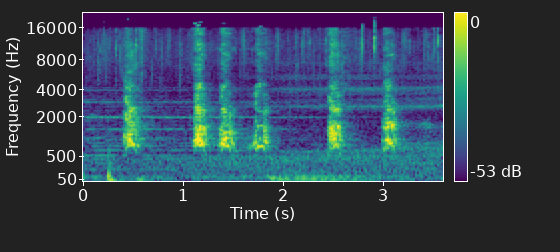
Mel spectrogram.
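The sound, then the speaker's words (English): A dog barks in a quick, uneven series of about six sharp yaps, moderately loud, over a low rumbling background with no one talking. “Come sit down, silly dog. There's nothing to worry about.”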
